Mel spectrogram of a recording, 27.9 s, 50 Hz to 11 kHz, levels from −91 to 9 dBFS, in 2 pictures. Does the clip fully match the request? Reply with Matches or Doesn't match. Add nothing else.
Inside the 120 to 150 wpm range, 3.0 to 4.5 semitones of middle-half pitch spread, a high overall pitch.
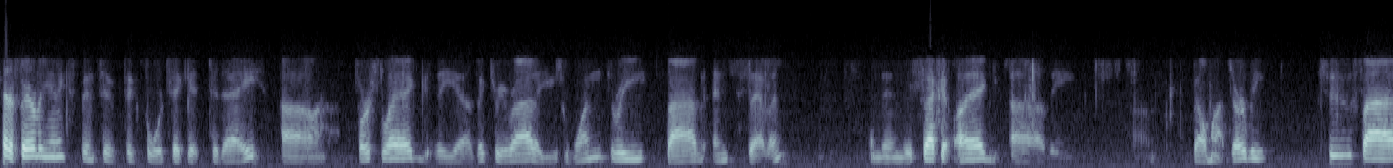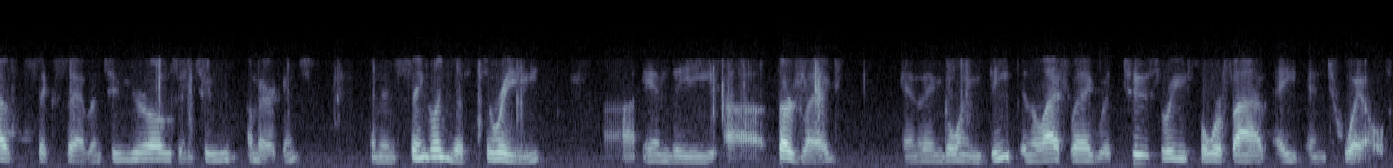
Doesn't match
